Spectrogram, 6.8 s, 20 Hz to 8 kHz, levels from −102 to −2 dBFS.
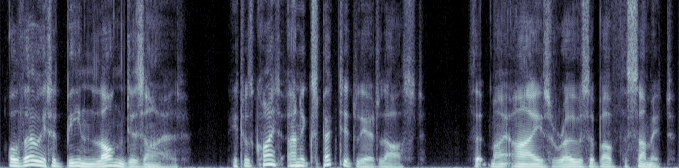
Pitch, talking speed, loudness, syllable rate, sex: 120 Hz, 170 wpm, -19 LUFS, 5.2 syllables/s, male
